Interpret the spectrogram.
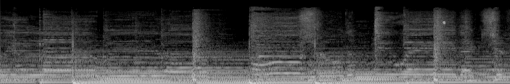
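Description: At 4.43 s a corrupt frame is decoded: a single compressed frame arrives with flipped bits, and the decoder plays it anyway, reading wrong gains or codes that put energy at the wrong frequencies. The result is a brief, fairly loud blip, peaking around -10 dBFS. Unlike concealed packet loss, nothing is smeared; a burst that doesn't belong to the sound around it briefly replaces the audio.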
